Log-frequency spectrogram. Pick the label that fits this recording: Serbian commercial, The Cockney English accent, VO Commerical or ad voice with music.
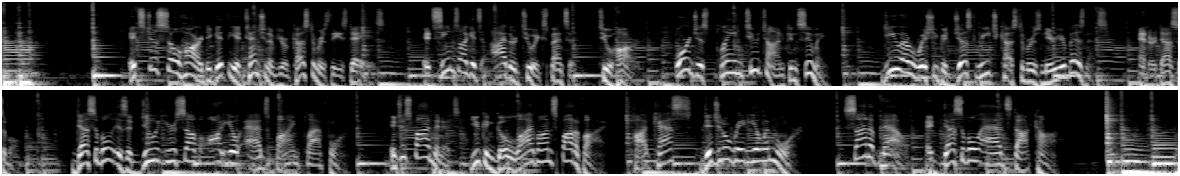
ad voice with music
